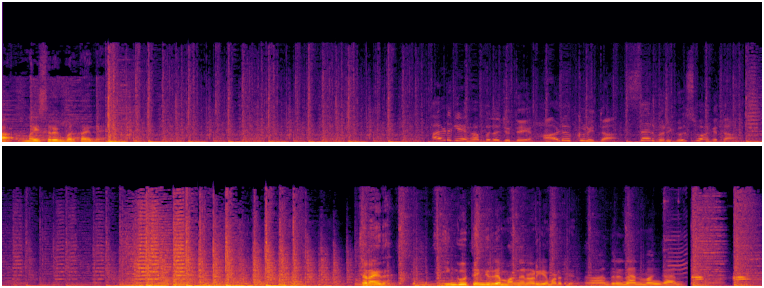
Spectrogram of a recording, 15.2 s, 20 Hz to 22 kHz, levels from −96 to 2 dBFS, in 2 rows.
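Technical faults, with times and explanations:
12.56–13.44 s, zipper noise: the level drops by roughly 10 dB in unsmoothed 3 dB steps, about four per second, so each jump leaves a small click and a ticking rides on the sound.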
